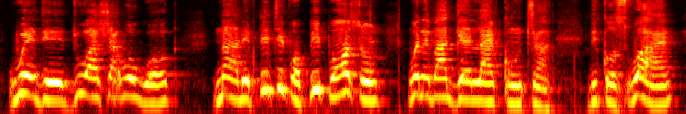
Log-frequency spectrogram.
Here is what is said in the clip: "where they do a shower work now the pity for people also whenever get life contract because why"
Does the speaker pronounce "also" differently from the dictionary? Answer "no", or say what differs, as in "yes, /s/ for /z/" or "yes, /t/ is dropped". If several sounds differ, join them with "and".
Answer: yes, /l/ is dropped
